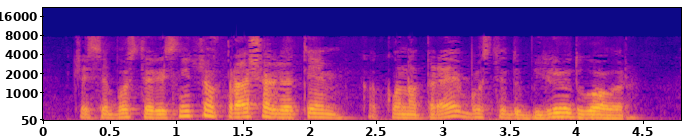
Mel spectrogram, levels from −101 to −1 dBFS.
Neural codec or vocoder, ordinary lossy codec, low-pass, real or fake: vocoder, 44.1 kHz, 128 mel bands, Pupu-Vocoder; AAC, 24 kbps; 19.8 kHz; fake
